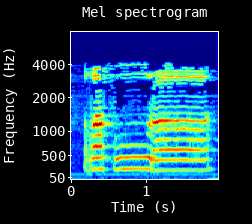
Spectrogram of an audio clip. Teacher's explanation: we are going to stretch the fatha. We are going to keep that alif sound. · Term: tanween fatha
